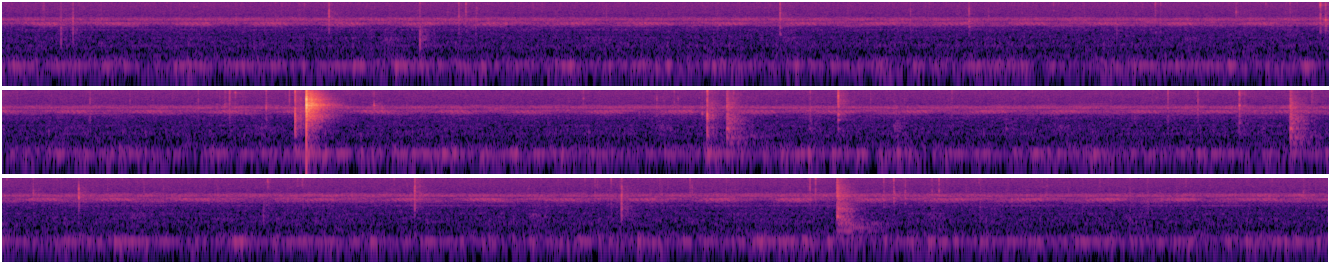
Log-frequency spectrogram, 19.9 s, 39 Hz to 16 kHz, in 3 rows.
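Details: Insects singing at midnight, end of summer, September 2020, rural Yurihama in Tottori, Japan: a constant high pulsing trill for twenty seconds, with one loud fire crackle and several lighter snaps from a wood stove.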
